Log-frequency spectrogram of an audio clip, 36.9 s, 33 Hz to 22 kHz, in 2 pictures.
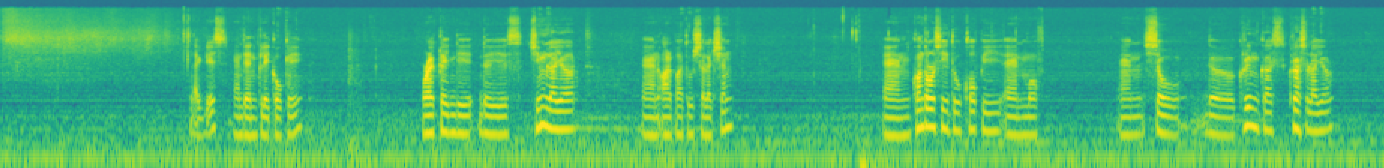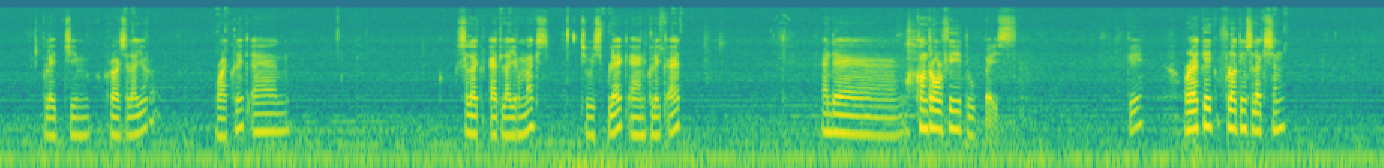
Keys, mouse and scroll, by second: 3.6 click, 7.1 right click, 9.0 click, 13.2 ctrl+c, 17.5 click, 20.0 click, 21.3 right click, 25.0 click, 26.4 click, 27.4 click, 31.8 ctrl+v, 35.4 right click.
